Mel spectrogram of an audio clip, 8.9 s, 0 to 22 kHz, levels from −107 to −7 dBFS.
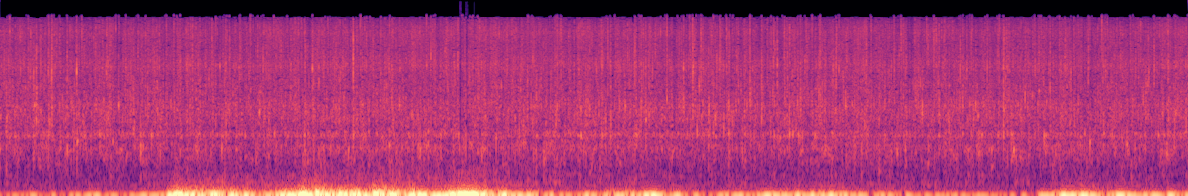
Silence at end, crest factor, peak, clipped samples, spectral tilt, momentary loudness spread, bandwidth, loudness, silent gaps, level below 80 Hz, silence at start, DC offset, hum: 0 s; 16 dB; 0 dBFS; 0.2%; -1.5 dB/octave; 7 LU; 16 kHz; -30 LUFS; none; -22 dBFS; 0 s; under 0.1%; none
